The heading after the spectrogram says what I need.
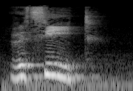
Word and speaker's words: receipt: Many people pronounce the letter P, but here it is silent. Correct pronunciation is receipt.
